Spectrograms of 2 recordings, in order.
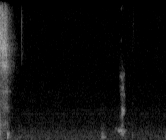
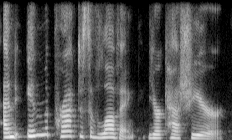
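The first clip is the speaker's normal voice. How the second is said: ordinary talk, nothing marked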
